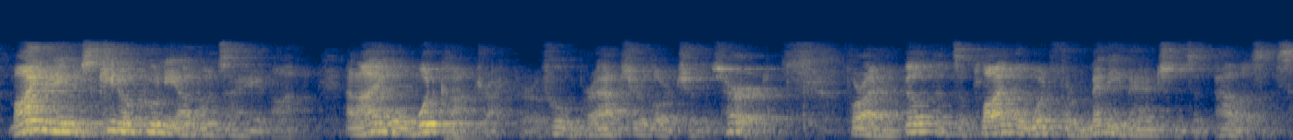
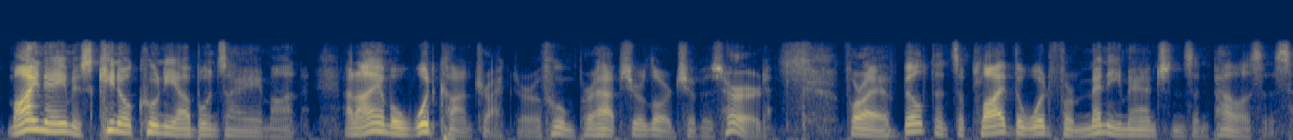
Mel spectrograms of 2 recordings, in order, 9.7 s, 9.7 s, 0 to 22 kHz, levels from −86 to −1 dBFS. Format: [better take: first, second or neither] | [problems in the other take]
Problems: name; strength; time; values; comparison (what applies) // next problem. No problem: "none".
second | room echo; dies away in 0.9 s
